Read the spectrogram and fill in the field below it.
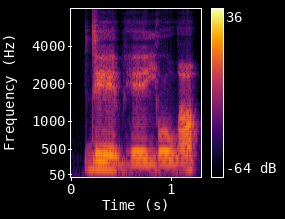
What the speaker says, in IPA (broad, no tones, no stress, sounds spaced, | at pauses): d eː bʱ eː j oː w ɑ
